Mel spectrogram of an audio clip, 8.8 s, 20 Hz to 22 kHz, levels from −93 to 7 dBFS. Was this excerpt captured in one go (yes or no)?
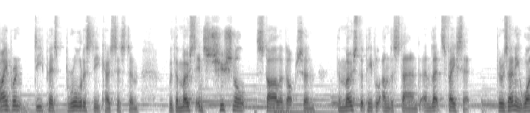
yes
